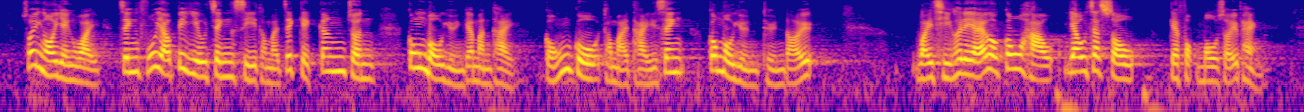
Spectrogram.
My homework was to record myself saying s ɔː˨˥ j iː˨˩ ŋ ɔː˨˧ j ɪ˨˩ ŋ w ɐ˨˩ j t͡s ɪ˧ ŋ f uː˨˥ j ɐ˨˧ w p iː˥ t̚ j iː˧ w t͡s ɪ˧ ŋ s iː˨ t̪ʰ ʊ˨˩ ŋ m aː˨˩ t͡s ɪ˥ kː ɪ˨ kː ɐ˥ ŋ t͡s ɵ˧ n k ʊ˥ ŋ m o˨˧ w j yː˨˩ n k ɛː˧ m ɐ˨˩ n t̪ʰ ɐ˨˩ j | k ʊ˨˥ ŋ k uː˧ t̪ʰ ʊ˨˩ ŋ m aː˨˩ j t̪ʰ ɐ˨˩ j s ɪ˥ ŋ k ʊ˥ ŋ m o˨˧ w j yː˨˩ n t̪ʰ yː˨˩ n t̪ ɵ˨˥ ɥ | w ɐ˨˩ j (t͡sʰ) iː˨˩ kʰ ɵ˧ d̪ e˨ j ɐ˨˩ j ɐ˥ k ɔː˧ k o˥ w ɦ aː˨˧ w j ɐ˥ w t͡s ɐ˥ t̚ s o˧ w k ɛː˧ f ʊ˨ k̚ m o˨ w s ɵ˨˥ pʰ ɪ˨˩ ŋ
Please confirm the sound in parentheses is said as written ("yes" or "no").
yes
